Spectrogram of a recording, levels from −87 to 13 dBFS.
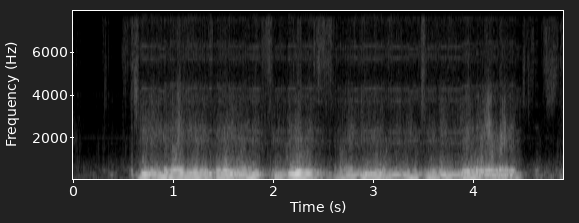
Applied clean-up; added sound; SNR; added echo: neural separator model SepFormer DNS4.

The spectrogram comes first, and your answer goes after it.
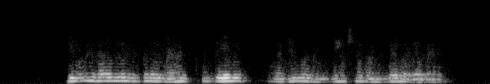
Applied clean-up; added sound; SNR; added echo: neural mask model DeepFilterNet 3.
